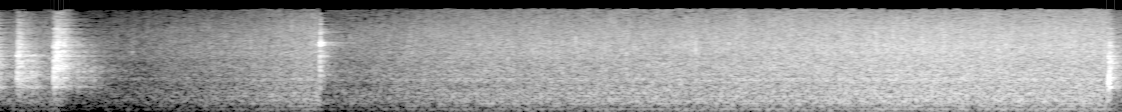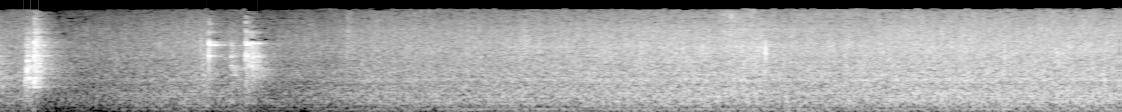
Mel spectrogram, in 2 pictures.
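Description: Lentils are tipped into a pan of frying meat, setting off a steady hiss of sizzling broken by a few sharp metallic clinks.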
